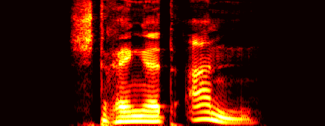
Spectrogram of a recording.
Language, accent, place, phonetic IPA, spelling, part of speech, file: German, Germany, Berlin, [ˌʃtʁɛŋət ˈan], strenget an, verb, De-strenget an.ogg
- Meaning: second-person plural subjunctive I of anstrengen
